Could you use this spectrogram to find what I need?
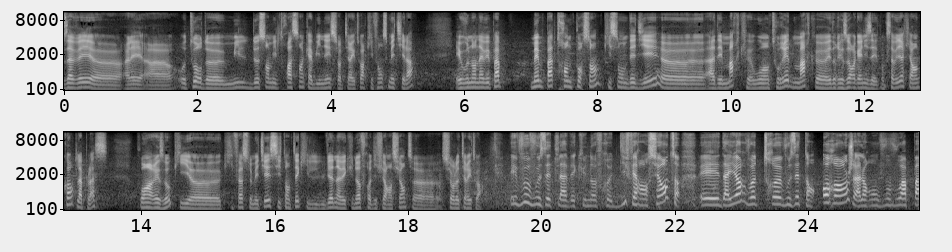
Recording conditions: busy venue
